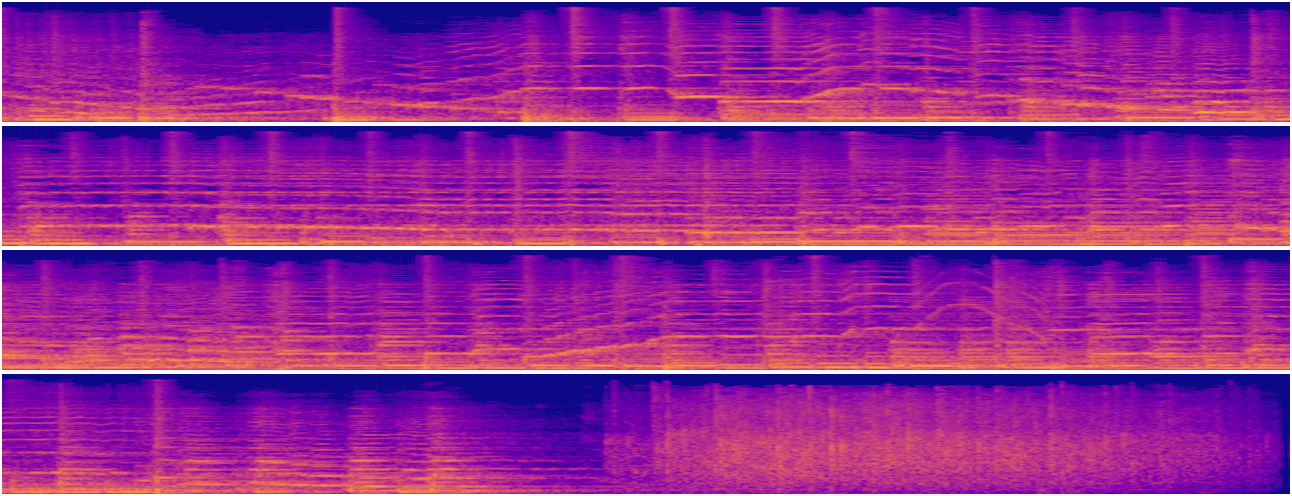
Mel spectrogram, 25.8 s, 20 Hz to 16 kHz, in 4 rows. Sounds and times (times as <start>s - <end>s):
Violin, fiddle: 0.0s - 22.2s.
